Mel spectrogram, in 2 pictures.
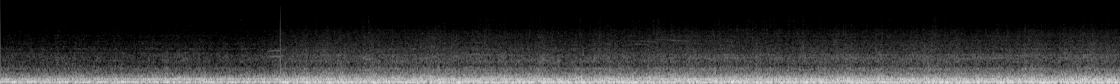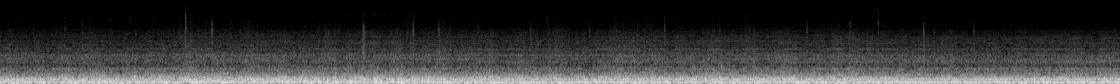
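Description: Jet airliner's engines running while it taxis, heard inside the cabin: a steady low rumble with a constant hum.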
